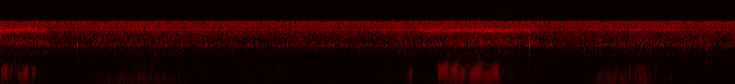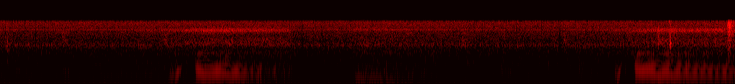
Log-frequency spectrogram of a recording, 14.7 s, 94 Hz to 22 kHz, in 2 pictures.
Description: 14 year old Wire Fox Terrier snoring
